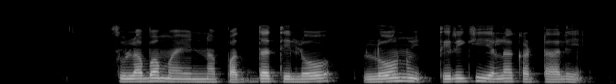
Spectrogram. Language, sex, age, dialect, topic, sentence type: Telugu, male, 41-45, Southern, banking, question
